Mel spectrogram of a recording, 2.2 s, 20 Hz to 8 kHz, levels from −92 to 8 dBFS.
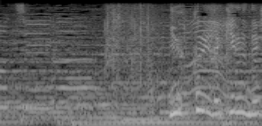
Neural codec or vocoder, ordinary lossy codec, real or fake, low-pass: none; none; real; 7.2 kHz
